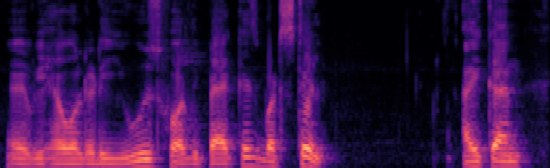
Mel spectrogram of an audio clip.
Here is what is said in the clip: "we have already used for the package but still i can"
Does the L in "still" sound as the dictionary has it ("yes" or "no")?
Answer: yes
